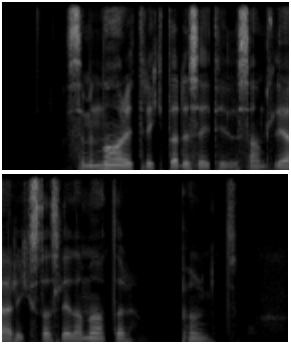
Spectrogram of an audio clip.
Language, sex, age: Swedish, male, 19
